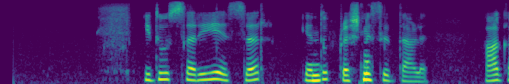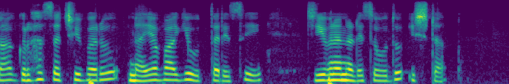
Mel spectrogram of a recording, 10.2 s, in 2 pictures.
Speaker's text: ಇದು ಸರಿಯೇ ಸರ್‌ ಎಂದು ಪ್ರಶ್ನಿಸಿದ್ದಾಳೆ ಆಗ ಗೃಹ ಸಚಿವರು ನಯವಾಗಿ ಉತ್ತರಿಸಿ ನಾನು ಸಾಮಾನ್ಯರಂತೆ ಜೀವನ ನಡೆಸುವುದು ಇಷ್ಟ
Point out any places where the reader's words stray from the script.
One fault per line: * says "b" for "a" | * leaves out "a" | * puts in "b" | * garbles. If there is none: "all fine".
* leaves out "ನಾನು ಸಾಮಾನ್ಯರಂತೆ"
